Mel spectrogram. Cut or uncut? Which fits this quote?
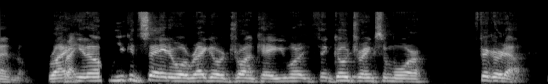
uncut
